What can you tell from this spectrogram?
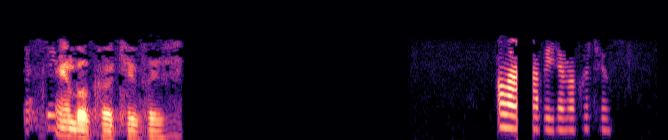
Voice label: Fire Departments Mesa Simulcast; TOPAZ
